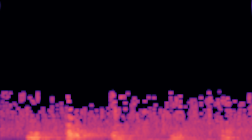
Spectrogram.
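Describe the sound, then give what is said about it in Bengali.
A dog barks from an upper floor of a house in a run of short, sharp, evenly spaced barks, with a low steady rumble coming in partway through. “হঠাৎ আমার মনে হলো আবার সেই কুকুরের ডাকটা শোনা যাচ্ছে,”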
